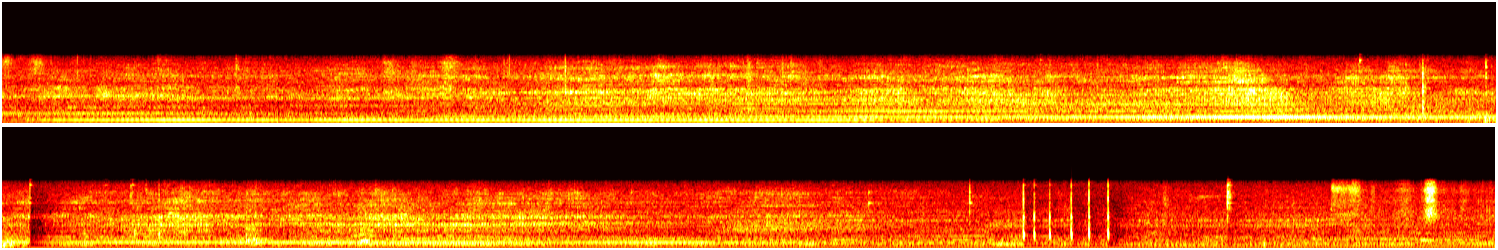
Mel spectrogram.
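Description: A steady low engine hum whose pitch shifts slowly, dipping out for a moment about halfway through. A quick run of sharp clicks comes near the end.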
